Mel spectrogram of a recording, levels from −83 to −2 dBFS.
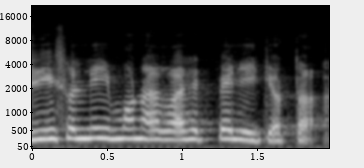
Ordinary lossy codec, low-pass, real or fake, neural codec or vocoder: none; 19.8 kHz; real; none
